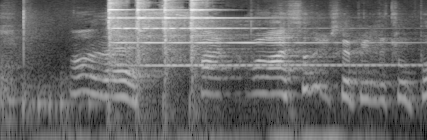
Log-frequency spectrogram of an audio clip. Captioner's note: rings bell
